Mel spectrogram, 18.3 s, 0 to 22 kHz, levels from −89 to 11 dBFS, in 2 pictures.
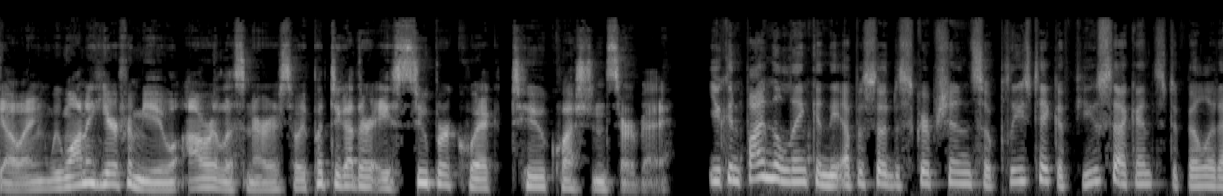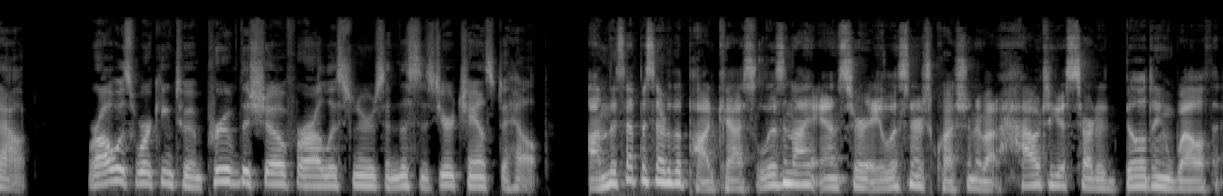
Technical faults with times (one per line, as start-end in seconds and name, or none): none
